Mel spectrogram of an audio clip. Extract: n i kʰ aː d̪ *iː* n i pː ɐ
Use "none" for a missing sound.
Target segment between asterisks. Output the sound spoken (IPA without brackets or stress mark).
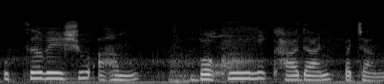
aː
